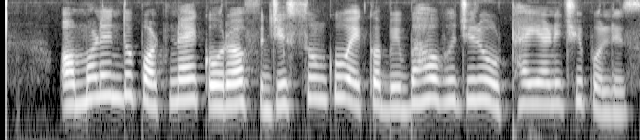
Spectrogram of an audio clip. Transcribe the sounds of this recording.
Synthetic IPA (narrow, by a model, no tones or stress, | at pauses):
ɔmɔɭend̪upɔʈnaekoɾɔpʰd͡ʒisuŋkuekɔbibʱaɦɔbʱud͡ʒiɾuːʈʰajaɽ̃it͡ʃʰipulis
